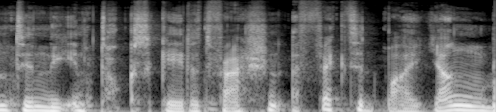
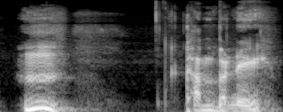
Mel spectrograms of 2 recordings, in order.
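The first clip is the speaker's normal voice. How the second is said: grunted; 3 semitones higher than usual. A narrator's reading. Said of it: "then grunted".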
